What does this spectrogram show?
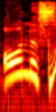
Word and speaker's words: honest: an hour and an honest man but why because even though these words begin with a consonant the letter h is silent so the words begin with a vowel sound the vowel sound of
